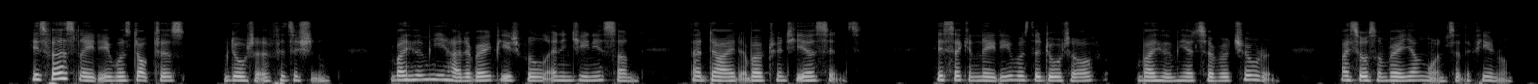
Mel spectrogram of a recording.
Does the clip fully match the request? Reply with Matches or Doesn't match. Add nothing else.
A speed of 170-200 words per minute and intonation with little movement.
Matches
